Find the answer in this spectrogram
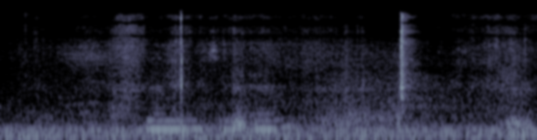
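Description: A brief murmured voice about a second in, without clear words. Two sharp clicks come with it, the louder one about three seconds in, over a faint steady hum.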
